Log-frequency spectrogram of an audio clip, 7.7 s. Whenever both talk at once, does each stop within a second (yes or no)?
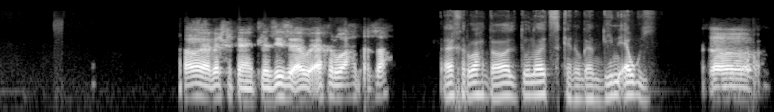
yes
